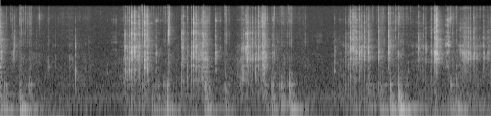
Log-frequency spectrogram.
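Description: A solid white bar of varnished dry soap is held in one hand and cut and scraped with a metal knife blade, shaving off flakes. Crisp, bright, dry crackling scrapes come in bursts, separated by quiet pauses with a faint low hum.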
